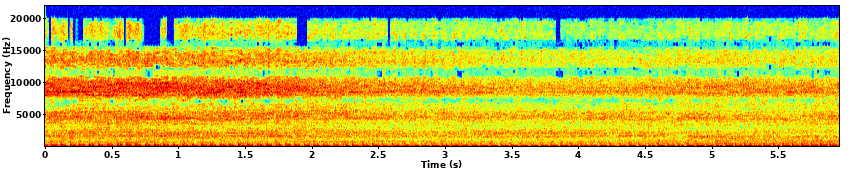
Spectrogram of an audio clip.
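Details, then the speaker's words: Kawasaki KFX 700 V-twin ATV on very old fuel: steady, evenly paced low thumping idle with no misses or knocks, idle slightly low with a stiff adjuster; normal idle. "The idle's a little bit low, but the adjuster is kind of funky. It's tight and don't want to really adjust too much. But actually, it sounds like it's idling pretty good right now."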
